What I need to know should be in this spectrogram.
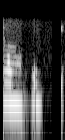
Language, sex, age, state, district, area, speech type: Tamil, female, 18-30, Tamil Nadu, Madurai, urban, conversation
